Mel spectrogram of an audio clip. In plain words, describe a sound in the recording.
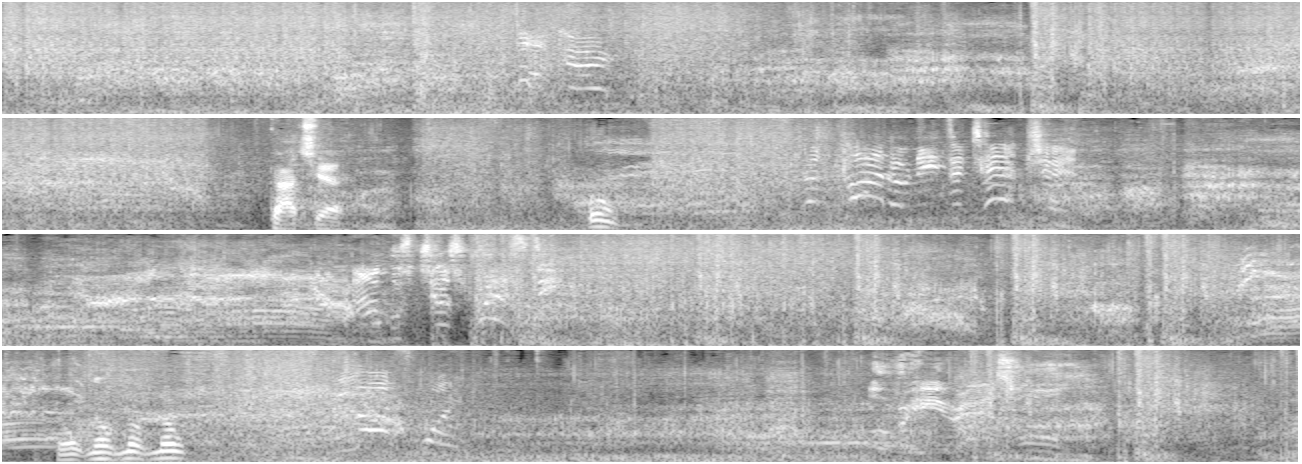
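Guns fire in bursts of loud shots.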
